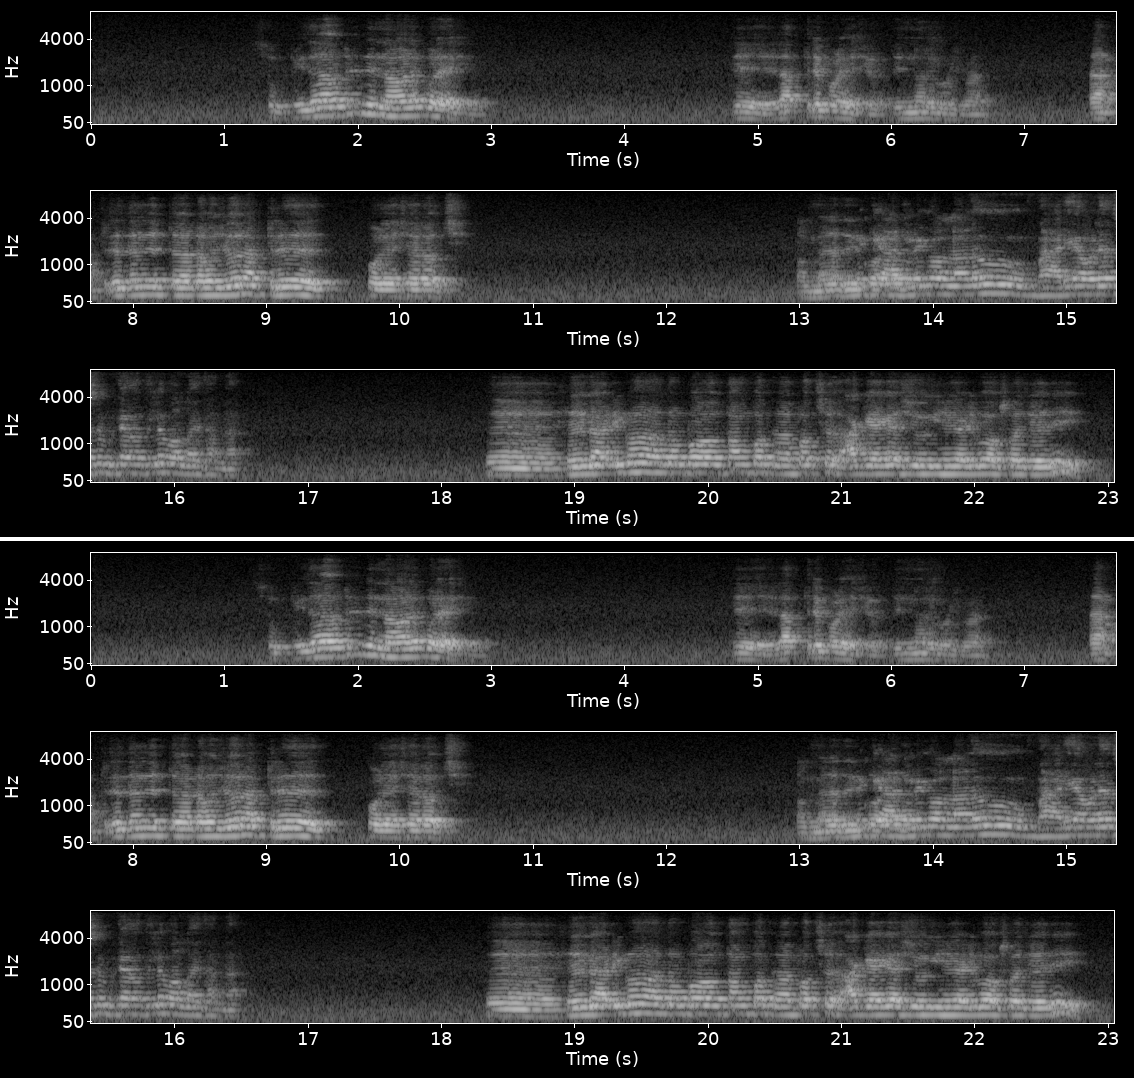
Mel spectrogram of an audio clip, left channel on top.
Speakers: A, on the left (about 80°); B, on the left (about 45°).
A: ସୁବିଧା ହଉଛିି ଦିନ ବେଳେ ପଳେଇ ଆସିବ। ଯେ ରାତିରେ ପଳେଇ ଆସିବ ଦିନରେ କହୁଛି ପରା
B: ହଁ
A: ରାତିରେ ତମେ ଯେତେ ବାଟ ହଉଚି ହଉ ରା ତ୍ରିରେ ପଳି ଆସିବାର ଅଛି। ତମେ
B: ମୁଁ
A: ଯଦି
B: କହୁଥିଲି
A: କହିବ
B: ଗାଡି ରେ ଗଲାବେେଳୁ ଭାଡିଆ ଭଳିଆ ସୁବିଧା କରିଥିଲେ ଭଲ ହେଇଥାନ୍ତା।
A: ଏ ସେ ଗାଡି କଣ ତମ ପ ତମ ପ୍ ପଛ ଆଗେ ଆଗେ ଆସିବ କି ସେ ଗାଡି ବକ୍ସ ବାଯିବଜି।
